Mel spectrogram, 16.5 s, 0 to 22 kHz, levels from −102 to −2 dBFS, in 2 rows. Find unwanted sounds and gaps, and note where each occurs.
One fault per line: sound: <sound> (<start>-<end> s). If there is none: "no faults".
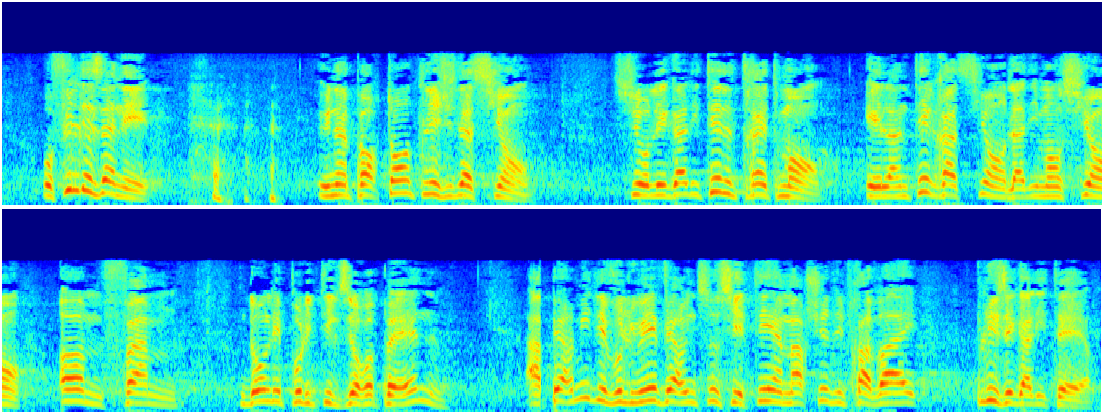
sound: laugh (1.4-2.1 s)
